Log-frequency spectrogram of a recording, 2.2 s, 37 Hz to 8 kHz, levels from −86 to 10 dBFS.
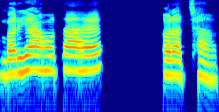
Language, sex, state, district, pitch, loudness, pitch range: Hindi, female, Bihar, Kishanganj, 265 Hz, -15 LUFS, 220-280 Hz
